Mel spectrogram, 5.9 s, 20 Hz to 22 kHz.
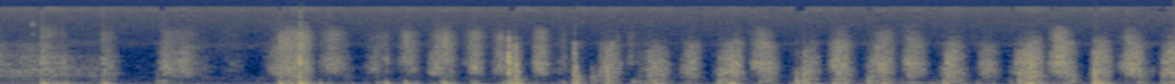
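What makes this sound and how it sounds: Both hands cup the two small, soft silicone ear shapes of a 3Dio binaural microphone while the fingertips rub and scratch them. The result is a close, steady run of quick, soft scratching strokes with low, muffled thumps beneath, rising and falling in a loose rhythm.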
